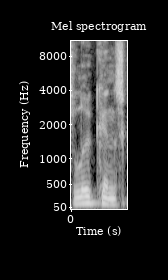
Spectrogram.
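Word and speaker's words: Luckin: the Starbucks of China I think it's pronounced Lukens coffee that was going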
